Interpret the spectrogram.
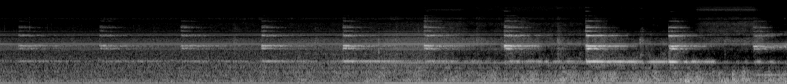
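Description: Commuter train pulling into a station platform, its bell ringing steadily about once every 0.8 seconds over the rumble of the passing cars. A thin steady squeal runs underneath.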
